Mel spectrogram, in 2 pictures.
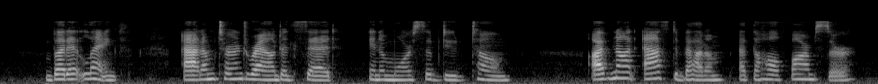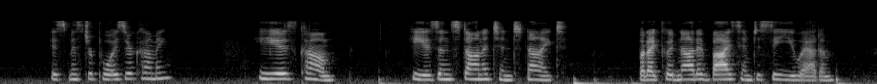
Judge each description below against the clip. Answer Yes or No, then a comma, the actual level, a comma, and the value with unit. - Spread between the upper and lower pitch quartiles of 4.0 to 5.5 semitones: No, average, 2.7 semitones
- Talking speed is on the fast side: No, average, 155 wpm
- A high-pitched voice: Yes, high, 230 Hz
